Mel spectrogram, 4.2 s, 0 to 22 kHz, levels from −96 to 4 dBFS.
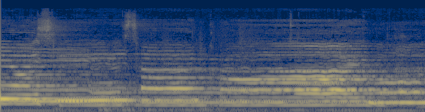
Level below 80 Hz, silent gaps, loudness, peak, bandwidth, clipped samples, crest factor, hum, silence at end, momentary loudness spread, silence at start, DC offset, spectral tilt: -60 dBFS; none; -26 LUFS; -10 dBFS; 14 kHz; under 0.1%; 14 dB; none; 0 s; 7 LU; 0 s; under 0.1%; -4 dB/octave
